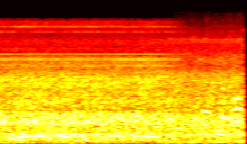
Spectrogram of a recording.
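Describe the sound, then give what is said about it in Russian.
A steady, loud roar of military aircraft engines runs unbroken throughout, a dense mechanical drone with a faint whine riding on top, at a military base in Acapulco, Mexico, where military planes are evacuating tourists stranded by flooding. “Сейчас их вывозят на военных самолетах на военной базе столпотворения.”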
